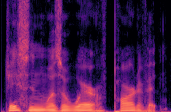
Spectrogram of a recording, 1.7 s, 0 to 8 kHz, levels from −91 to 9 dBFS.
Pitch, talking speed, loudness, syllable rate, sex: 105 Hz, 245 wpm, -16 LUFS, 6.6 syllables/s, male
